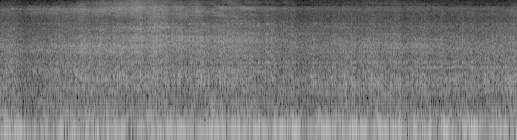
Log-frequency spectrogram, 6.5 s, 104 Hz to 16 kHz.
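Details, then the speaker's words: LS-swapped Camaro's freshly installed V8 at first start, idling smoothly with a deep, steady burble and no stumbles; the exhaust rattles. "it sounds good the exhaust is rattling right there we're finished welding it but it sounds good dude and it idles"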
